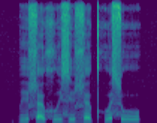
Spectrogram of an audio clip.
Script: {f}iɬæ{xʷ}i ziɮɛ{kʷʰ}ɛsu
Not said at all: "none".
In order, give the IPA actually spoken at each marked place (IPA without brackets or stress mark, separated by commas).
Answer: p, xʷ, kʷʰ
